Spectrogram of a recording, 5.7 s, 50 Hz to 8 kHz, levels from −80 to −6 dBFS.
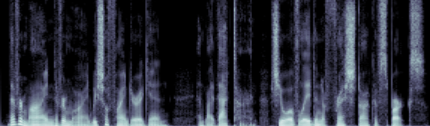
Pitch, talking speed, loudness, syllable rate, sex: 95 Hz, 240 wpm, -19 LUFS, 5.3 syllables/s, male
